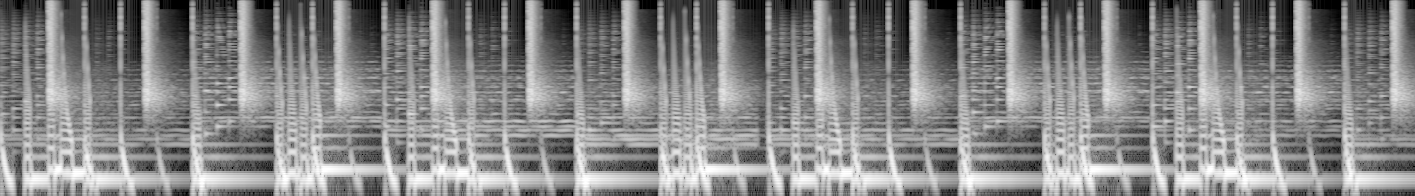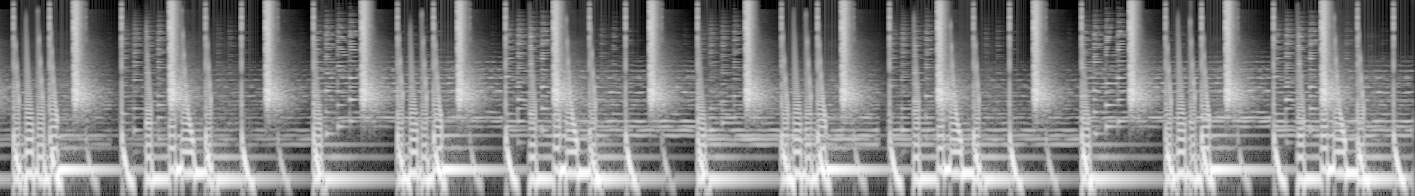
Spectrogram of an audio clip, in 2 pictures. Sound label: Roland Dimension SYNTH Pure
